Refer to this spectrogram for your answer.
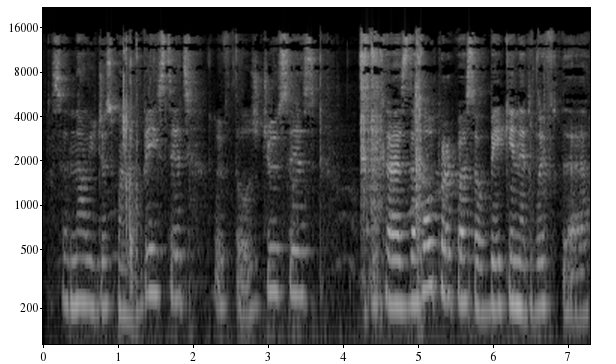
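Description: A woman talks with fairly even intonation while noticeable background noise carries on. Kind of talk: cooking tutorial. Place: kitchen.

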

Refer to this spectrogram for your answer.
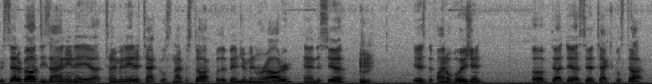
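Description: Light background noise under a man's fairly quick pace. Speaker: product maker reviewing a rifle stock. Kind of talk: casual product review chat. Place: open country. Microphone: camera far.

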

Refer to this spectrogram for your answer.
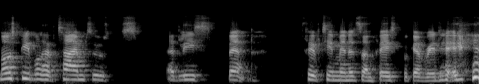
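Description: Against a quiet background, a Danish-accented voice with a bright, sharp tone moves at a moderate pace with ordinary pitch variation. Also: woman. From Denmark. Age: 50s. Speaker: dressage rider and trainer; trainer. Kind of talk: interview. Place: home room. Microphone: video call.

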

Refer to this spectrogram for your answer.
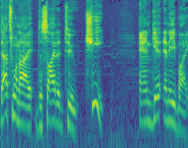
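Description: A man with a fairly high pitch speaking at a fairly slow pace, music in the background. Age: old. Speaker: retired construction project manager and engineer. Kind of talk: personal anecdote narration.

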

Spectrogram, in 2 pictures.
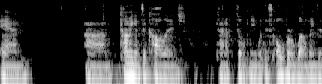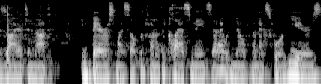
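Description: A somewhat breathy man at a moderate pace, fairly even in intonation, over a quiet background. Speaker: college student. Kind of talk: casual talk to camera. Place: home room. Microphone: webcam.

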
